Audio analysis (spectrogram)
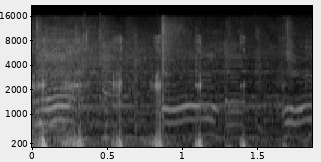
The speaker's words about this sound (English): Do you hear what I hear? Listen to your heartbeat, playing the rhythm to our song.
